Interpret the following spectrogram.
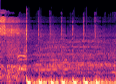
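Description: Live rock band in a hall: the crowd cheers, and about half a second in the drums come in with a quick run of heavy bass drum beats, about four to five a second, under the band's sustained noise.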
